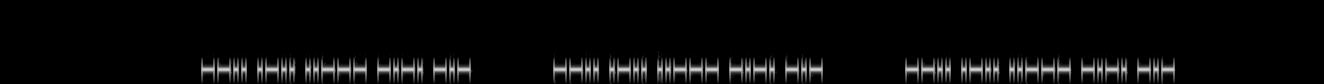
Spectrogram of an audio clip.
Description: Morse code, heard as a keyed tone, about 32 wpm, 700 Hz. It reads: ZL2CK ZL2CK ZL2CK
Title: DXCC-100 Call Signs - 5 Characters - Repeated 3x - 30wpm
